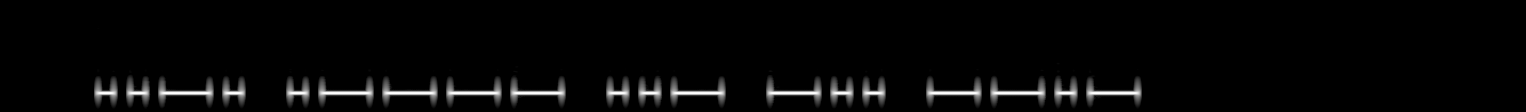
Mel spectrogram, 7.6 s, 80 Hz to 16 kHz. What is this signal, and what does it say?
Morse code, heard as a keyed tone, about 15 wpm, 700 Hz. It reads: F1UDQ
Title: DXCC-100 Call Signs - 5 Characters - 15wpm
